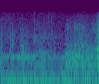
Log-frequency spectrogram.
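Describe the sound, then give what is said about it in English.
A door is opened: a low rattle and creak over a steady background hum, ending with a short, sharp latch click near the close. “Quick, see if the door is unlocked.”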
